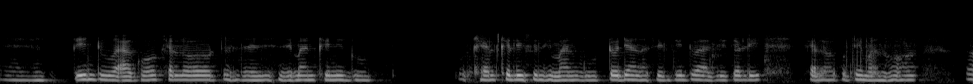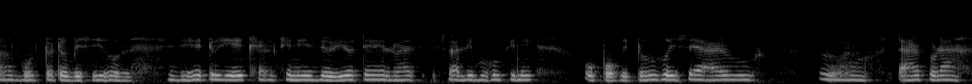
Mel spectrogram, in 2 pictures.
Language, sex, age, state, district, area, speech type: Assamese, female, 30-45, Assam, Golaghat, urban, spontaneous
